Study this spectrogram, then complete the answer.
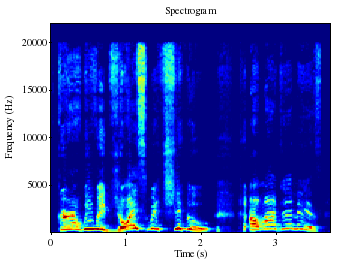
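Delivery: put-on high, slow gushing girlfriend voice; excited girlfriends. Girlfriends cheering her new love, high and gushing. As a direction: gush like thrilled best friends. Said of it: "Her friends like".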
